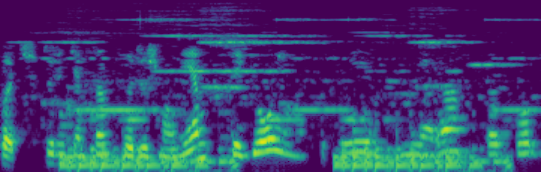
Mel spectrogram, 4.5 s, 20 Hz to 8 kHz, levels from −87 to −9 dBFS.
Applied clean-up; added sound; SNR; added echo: classical method Wiener filter.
